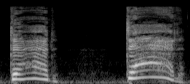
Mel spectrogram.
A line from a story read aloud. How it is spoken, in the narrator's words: Aiden screamed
